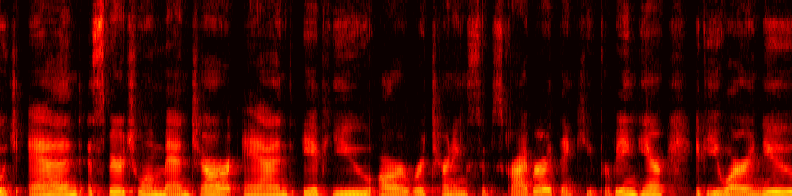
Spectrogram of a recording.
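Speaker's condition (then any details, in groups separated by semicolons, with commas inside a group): No condition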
